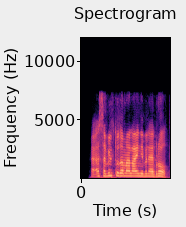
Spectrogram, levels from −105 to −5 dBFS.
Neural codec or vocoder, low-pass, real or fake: codec, 16 kHz, 6 kbps, DAC; 7.2 kHz; fake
